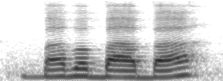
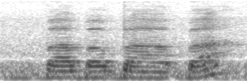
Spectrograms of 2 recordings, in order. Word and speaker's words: baba baba: Baba baba, going down. This first one is actually a sentence and it's just made of one syllable, which is ba.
